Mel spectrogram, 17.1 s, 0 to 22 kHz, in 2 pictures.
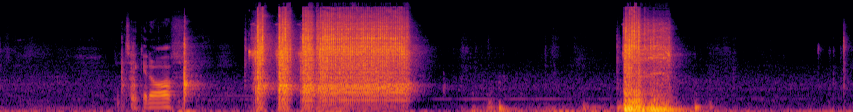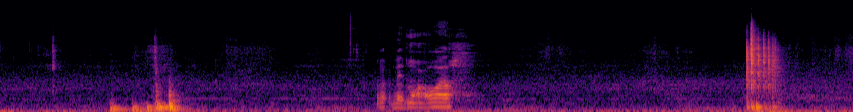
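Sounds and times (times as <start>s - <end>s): power tool running in bursts: 2.5s - 4.2s, 6.2s - 6.8s.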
